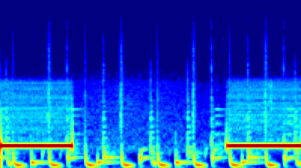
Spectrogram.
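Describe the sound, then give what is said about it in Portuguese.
A telephone dial tone while placing a call: a loud, steady single-pitched tone holds for about a second, breaks into many short irregular blips, then returns unchanged for another second. “Ai, vamos ligar pro Anderson, a gente já volta.”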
